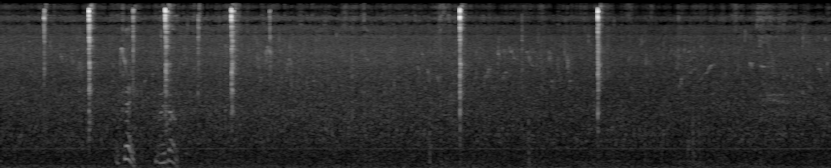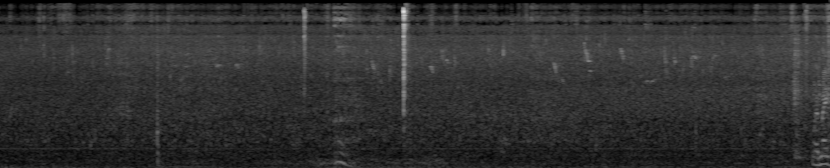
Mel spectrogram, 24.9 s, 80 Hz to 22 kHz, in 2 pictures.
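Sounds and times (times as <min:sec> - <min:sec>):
low steady hum: 0:00.0 - 0:24.9
pipe cutter clicking: 0:00.6 - 0:04.2.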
